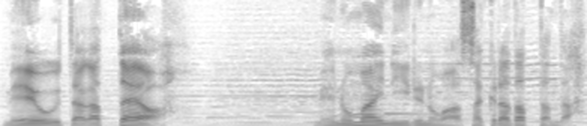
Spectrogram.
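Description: A man's voice: mid-range voice, expressive, normal speed, faint music behind, close to an everyday voice. A young man playing an awkward, self-deprecating, lovesick university student in a voice drama. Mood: wistful, earnest. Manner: hesitant, earnest, blunt. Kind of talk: Japanese voice drama acting with narration.

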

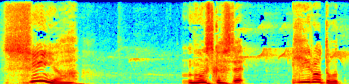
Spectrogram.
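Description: A woman's voice: sits high, sing-song, slow pace, a little hiss or hum, exaggerated voice. A woman playing a proud, resolute werewolf woman who speaks bluntly and coolly in a Japanese amateur voice drama. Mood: curt. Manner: blunt, masculine phrasing, cool.

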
